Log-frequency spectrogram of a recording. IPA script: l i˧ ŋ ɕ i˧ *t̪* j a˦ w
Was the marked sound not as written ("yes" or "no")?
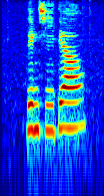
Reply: no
